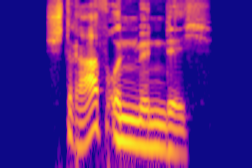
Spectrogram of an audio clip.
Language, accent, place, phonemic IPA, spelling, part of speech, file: German, Germany, Berlin, /ˈʃtʁaːfˌmʏndɪç/, strafunmündig, adjective, De-strafunmündig.ogg
- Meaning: not yet old enough to be punished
